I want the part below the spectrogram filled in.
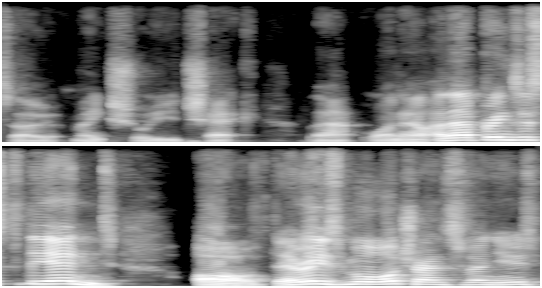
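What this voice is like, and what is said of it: Hoarse, croaky voice. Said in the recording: “my voice is already sounding a bit like a frog ... a bit of a frog in his throat”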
